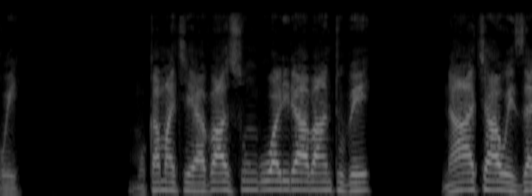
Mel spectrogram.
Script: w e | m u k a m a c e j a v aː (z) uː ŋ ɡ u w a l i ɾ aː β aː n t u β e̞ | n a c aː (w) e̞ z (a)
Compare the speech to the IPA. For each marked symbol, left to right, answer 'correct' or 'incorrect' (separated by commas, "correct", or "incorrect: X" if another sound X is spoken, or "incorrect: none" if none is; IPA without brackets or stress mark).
incorrect: s, correct, correct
